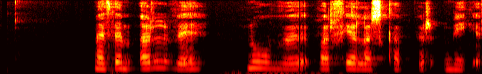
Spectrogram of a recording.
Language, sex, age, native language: Icelandic, female, 40-49, Icelandic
